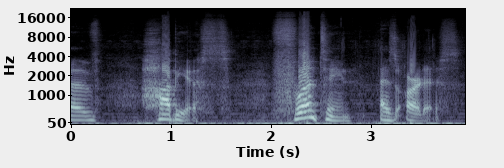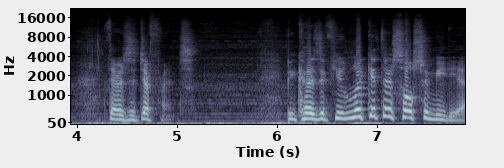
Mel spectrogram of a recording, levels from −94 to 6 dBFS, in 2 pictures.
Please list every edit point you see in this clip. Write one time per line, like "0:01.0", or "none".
none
